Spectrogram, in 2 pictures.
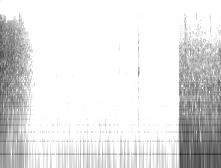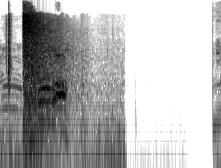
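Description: Pistol fire in a video game: a sudden loud burst of shots with a sharp crack and ringing tail, starting after a near-silent stretch and lasting about two seconds before cutting off abruptly.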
